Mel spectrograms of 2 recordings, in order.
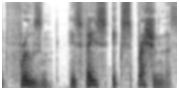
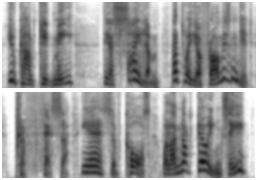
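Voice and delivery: put-on high-pitched, agitated young Riddle; angry, defiant outburst at a higher pitch; furious; 10 semitones higher, 4 dB louder than usual. A narrator's reading. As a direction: lash out in furious suspicion. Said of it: "looking furious".

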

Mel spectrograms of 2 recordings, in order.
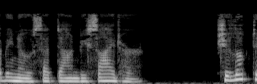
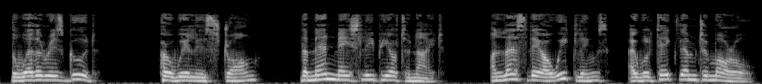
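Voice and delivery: Eduardo, brisk and decisive; 3 semitones higher, 3 dB louder than usual. Acted. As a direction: guide announcing his decision firmly.

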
